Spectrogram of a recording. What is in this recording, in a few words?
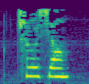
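"车厢", Mandarin Chinese; hsk; chinese-flashcards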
